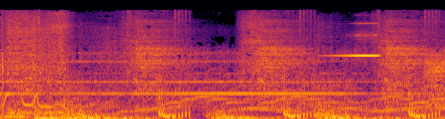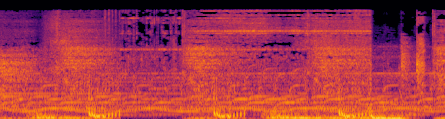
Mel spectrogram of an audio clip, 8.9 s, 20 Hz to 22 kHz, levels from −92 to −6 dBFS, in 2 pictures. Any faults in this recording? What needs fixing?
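A loudspeaker feedback squeal runs from 3.16 to 3.84 s: a single 3.2 kHz tone swells over roughly 0.4 s to a few decibels above the sound. The swell, rather than a tone appearing at full level, shows a mic-speaker loop with gain above one. Prevent it by lowering monitor gain, repositioning the microphone, or notching 3.2 kHz.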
